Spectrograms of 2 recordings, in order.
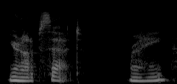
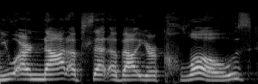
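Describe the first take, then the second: First: Quiet denial. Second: Loud, stress on not, dismissive; denying. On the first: Shown as a demonstration. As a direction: say it almost under the breath. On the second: Retold or imitated. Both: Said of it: "So we deny the feeling".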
